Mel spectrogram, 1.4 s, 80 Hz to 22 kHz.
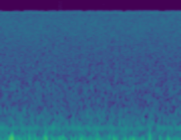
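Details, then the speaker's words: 44-inch Hampton Bay Clarkston hugger ceiling fan, antique brass with reversible blades, on high speed in a bedroom: soft, even low roar with faint steady hum and gentle air pulsing, less roar than another fan; normal operation. "You can hear the roaring a little bit, but it doesn't roar as much as my grandma's ceiling fan."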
